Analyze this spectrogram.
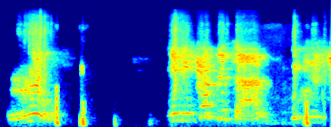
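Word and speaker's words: ρ: The 17th letter of the Greek alphabet is called rho. In the capital, it is written as the English letter P. It is pronounced as re, as you have in read.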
